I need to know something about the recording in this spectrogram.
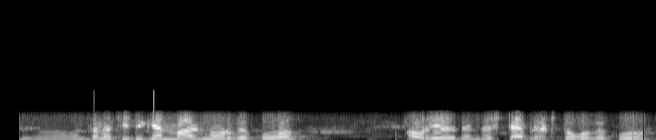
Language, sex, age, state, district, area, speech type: Kannada, female, 60+, Karnataka, Belgaum, urban, conversation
